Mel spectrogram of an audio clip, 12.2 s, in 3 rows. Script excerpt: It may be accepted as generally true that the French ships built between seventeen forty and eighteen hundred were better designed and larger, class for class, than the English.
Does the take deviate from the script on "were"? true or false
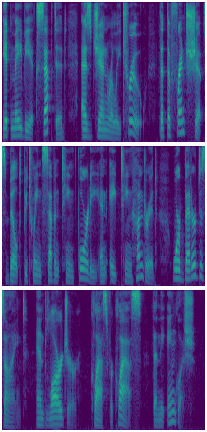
false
